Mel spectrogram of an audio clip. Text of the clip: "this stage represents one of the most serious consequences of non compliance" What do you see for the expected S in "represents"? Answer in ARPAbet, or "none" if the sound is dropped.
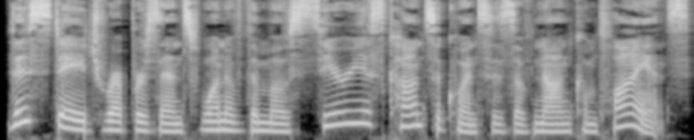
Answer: S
